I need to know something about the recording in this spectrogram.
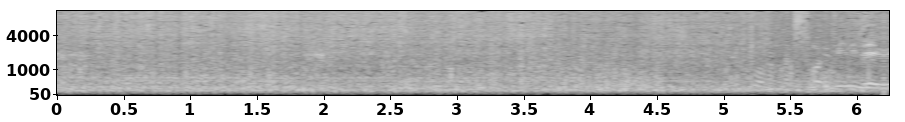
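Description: Steady, noisy rumble of a vehicle travelling along a dirt road, with wind buffeting the microphone.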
